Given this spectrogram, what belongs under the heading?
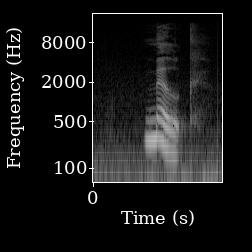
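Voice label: English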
